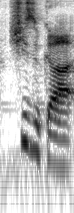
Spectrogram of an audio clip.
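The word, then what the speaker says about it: 静か: Cuneo me reading so if we know the kunio me reading of that Kanji character will know that it is Shizue so we'll pronounce this whole word Shizuka as opposed to the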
